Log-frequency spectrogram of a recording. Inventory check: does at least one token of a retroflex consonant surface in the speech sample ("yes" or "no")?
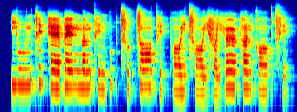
no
